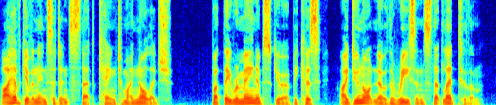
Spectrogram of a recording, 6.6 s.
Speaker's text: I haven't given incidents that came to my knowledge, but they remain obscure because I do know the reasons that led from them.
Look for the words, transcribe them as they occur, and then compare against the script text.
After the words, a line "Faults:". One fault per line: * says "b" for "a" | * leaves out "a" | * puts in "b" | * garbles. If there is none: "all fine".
I have given incidents that came to my knowledge, but they remain obscure because I do not know the reasons that led to them.
Faults:
* says "have" for "haven't"
* puts in "not"
* says "to" for "from"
